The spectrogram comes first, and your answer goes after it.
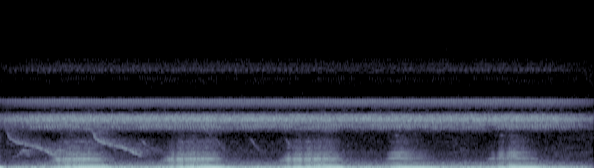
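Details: An American Bullfrog in the southeastern US gives deep, resonant, cow-like drones, repeated about once a second in a steady 'jug-o-rum' series.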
